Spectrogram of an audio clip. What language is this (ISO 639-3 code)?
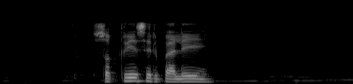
nep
